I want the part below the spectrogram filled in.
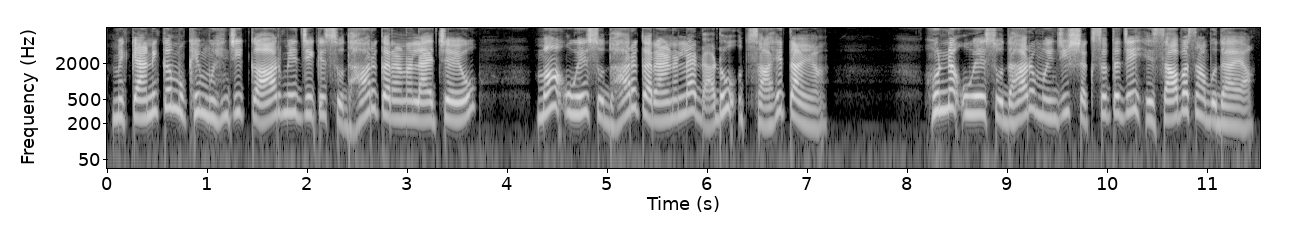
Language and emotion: Sindhi, happy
